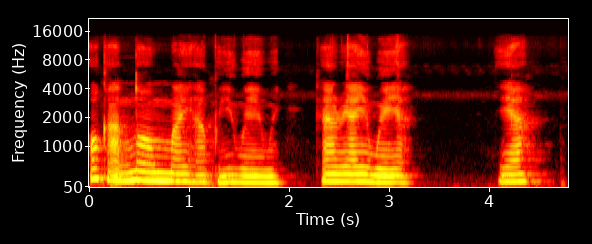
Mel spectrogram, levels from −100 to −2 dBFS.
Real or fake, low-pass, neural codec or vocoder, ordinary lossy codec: real; 14.4 kHz; none; none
